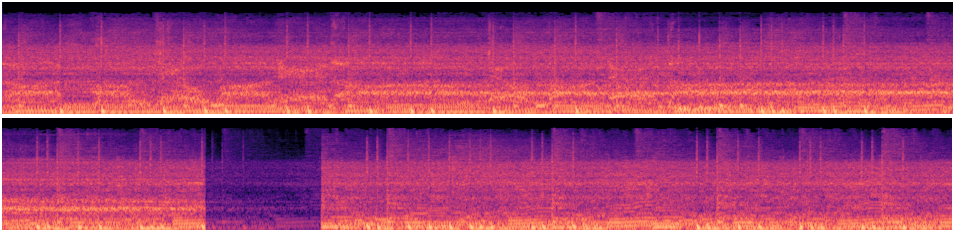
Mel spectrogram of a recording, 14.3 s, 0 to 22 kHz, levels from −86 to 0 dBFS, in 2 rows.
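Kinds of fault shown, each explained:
One channel inverted: between 8.65 and 9.53 s the sound drops about 24 dB, likely one channel's reversed polarity cancelling in the mono sum.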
